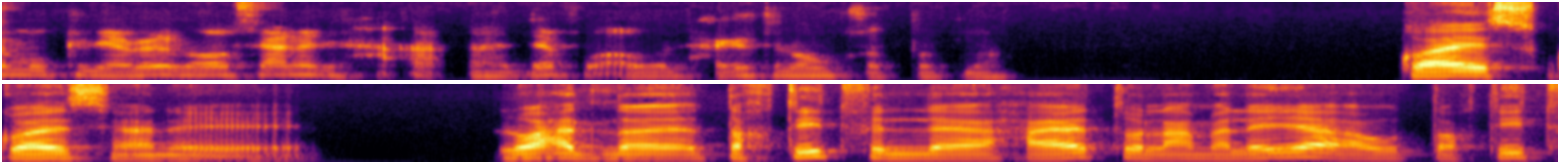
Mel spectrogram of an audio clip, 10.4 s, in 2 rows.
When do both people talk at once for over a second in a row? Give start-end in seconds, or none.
none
